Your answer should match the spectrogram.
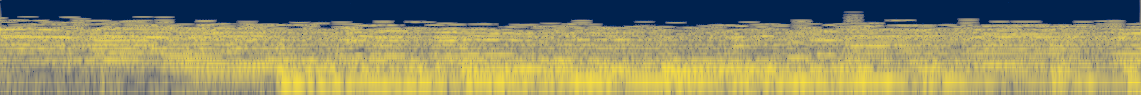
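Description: A train bound for Washington runs with a continuous, dense rumble. After about a second and a half, a low sustained horn blast rises over it and holds steady to the end. No one speaks.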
